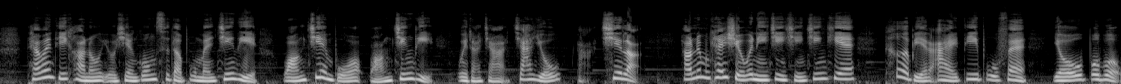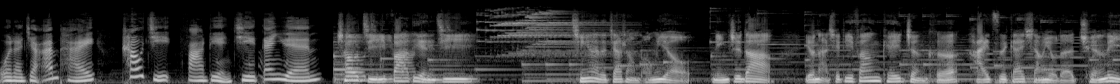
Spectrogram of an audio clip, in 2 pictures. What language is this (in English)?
Chinese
